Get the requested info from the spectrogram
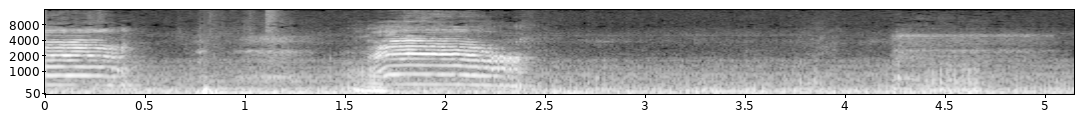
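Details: Pet cat that doesn't want to be left behind, calling indoors: the end of one meow, then a longer plaintive meow arching up and down, and a faint short third cry later, with a sharp tap and soft room rumble.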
